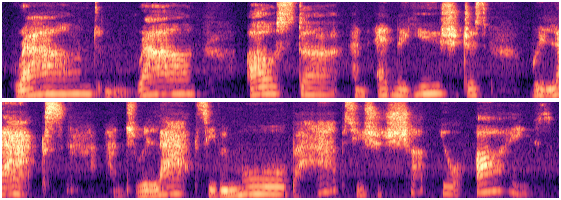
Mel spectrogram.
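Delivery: slow hypnotic lull sinking to a soft whisper; hypnotist's croon that melts into a whisper; soothing hypnotic voice fading to a whisper. Acted. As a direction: ease her eyes shut, dropping to a whisper. Molly hypnotising Edna, soothing.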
